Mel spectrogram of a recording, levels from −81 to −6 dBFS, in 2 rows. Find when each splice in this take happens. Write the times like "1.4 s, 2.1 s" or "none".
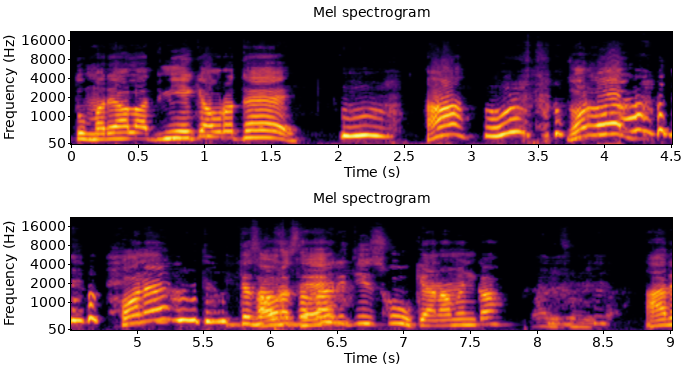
6.6 s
